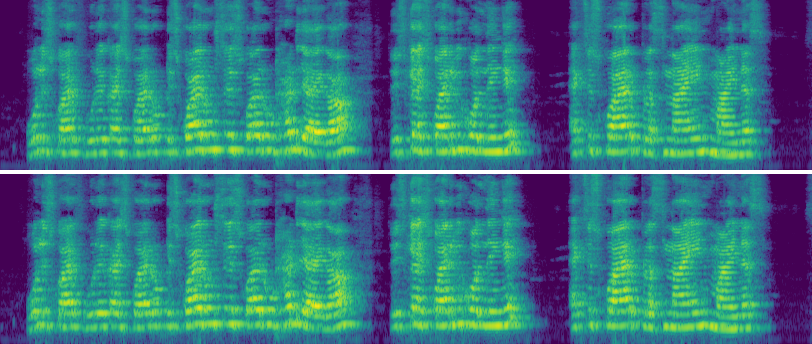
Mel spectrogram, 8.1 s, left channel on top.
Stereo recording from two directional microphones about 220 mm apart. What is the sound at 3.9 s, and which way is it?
A woman's voice, 15° right (ahead or behind).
